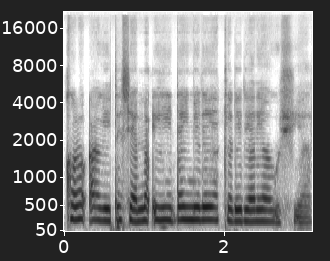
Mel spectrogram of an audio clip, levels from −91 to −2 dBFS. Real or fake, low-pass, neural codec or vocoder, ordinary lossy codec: fake; none; codec, 44.1 kHz, 2.6 kbps, SNAC; none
